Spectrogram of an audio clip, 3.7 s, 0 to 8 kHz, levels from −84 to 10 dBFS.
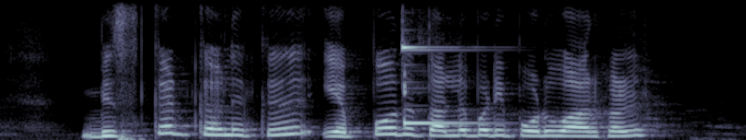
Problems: background sounds at intervals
